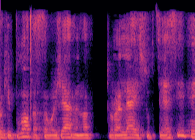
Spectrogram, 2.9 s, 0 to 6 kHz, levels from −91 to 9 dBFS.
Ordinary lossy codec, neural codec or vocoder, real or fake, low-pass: AAC, 24 kbps; none; real; 5.4 kHz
